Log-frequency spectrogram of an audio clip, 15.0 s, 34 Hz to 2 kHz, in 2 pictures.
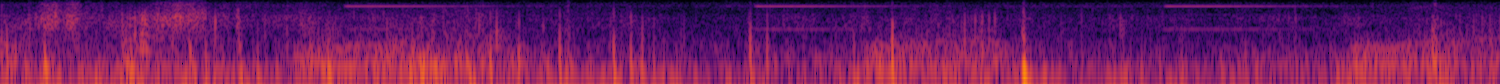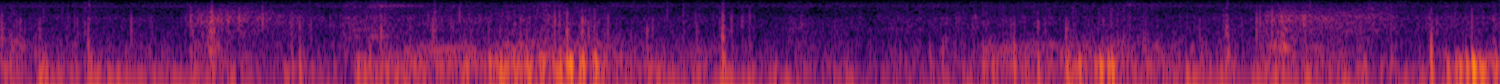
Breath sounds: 1.46-2.52 s: crackles
1.50-2.54 s: inhalation
4.14-5.18 s: inhalation
4.14-5.20 s: crackles
6.72-7.78 s: crackles
6.74-7.78 s: inhalation
9.22-10.53 s: crackles
9.26-10.57 s: inhalation
12.47-13.78 s: inhalation
12.47-13.78 s: crackles

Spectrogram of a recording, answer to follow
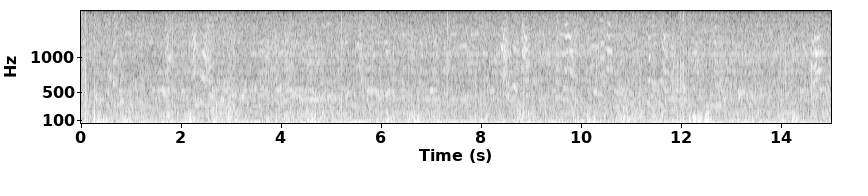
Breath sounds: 2.49-3.19 s: inhalation
10.70-11.40 s: inhalation

